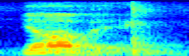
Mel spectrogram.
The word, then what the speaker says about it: Yahweh: If I add an A right there, okay, and I add an E right there, Yahweh, they would, Jewish in Hebrew, you'd pronounce the W as a V. Yahweh. Okay? So now we hear the name of God.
